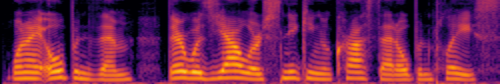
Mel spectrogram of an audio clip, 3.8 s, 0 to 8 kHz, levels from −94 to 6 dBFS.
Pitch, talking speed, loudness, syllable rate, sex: 200 Hz, 190 wpm, -18 LUFS, 5.9 syllables/s, female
